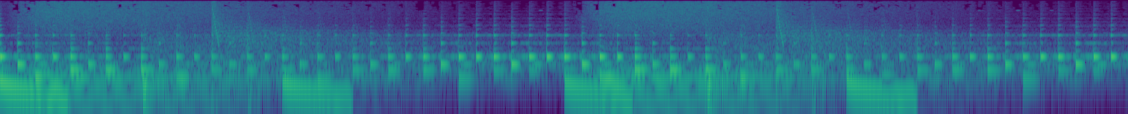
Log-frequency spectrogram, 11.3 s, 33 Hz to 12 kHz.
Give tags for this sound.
light
loop
ambient
chill
game
170bpm
noise

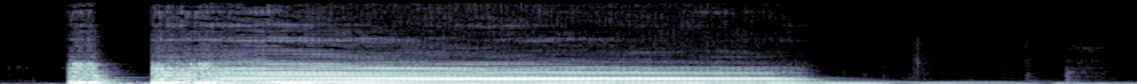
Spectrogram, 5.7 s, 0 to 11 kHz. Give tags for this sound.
C3
cello
good-sounds
multisample
neumann-U87
single-note

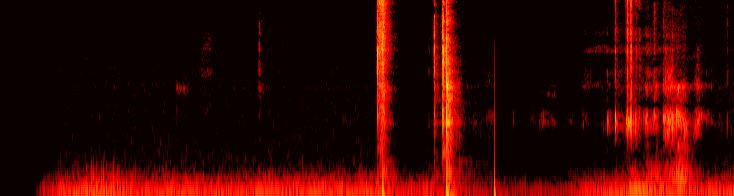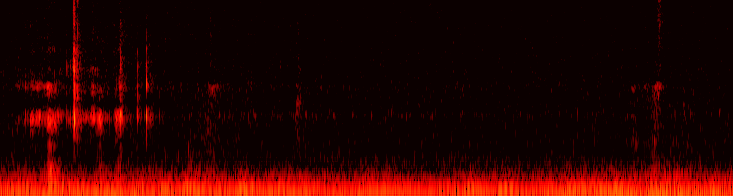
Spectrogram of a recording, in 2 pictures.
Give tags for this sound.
beverage
can
coke
drink
Soda

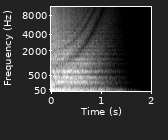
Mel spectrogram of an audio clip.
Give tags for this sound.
bomb
army
destruction
war
games
game
military

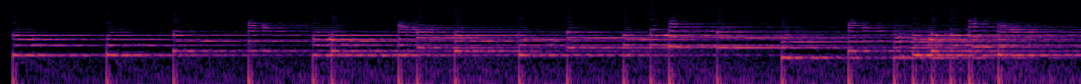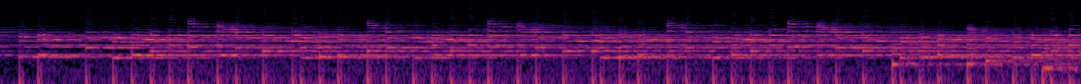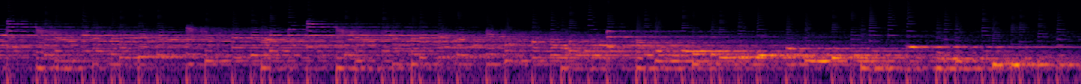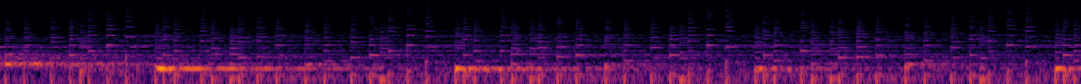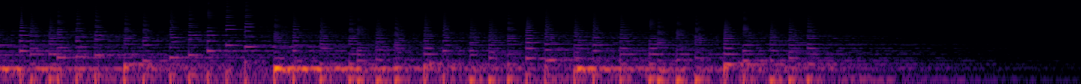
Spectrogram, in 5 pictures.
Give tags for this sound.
minimal
preview

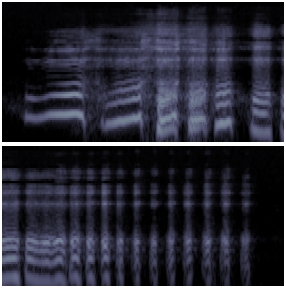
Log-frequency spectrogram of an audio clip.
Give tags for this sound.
Halloween
evil
laugh

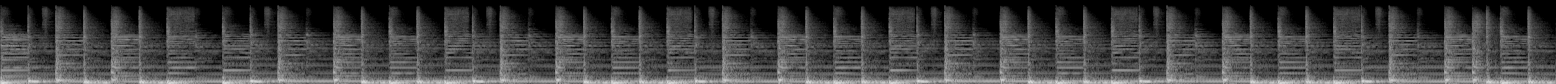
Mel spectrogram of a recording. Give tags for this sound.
drums
guitar
ritm

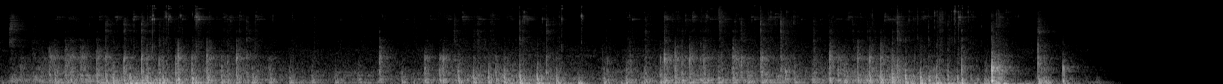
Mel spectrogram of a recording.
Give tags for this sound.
bag
wheels

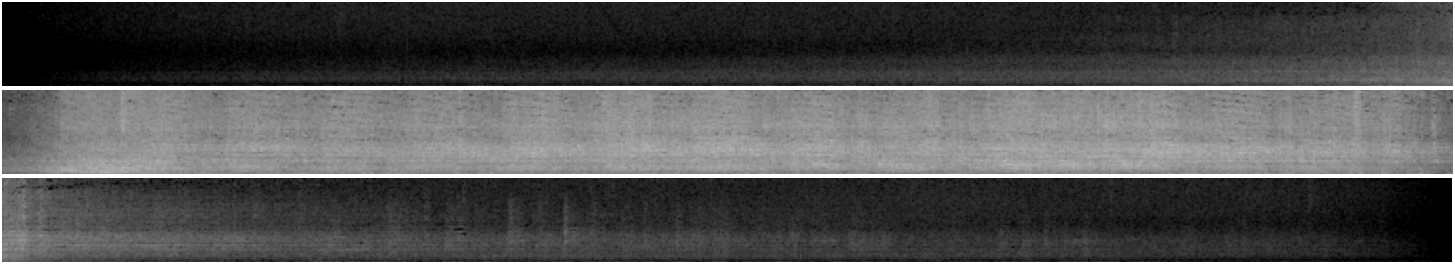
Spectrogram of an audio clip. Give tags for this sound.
train
railroad

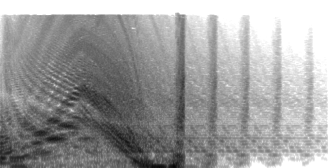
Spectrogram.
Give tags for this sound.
Take-off
UFO
Mechanical
Alien
Futuristic-Machines
Sci-fi
Electronic
Noise
Space
Landing
Spacecraft
Futuristic

